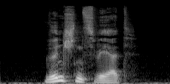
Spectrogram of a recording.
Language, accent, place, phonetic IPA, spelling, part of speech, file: German, Germany, Berlin, [ˈvʏnʃn̩sˌveːɐ̯t], wünschenswert, adjective, De-wünschenswert.ogg
- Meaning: 1. desirable 2. preferable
